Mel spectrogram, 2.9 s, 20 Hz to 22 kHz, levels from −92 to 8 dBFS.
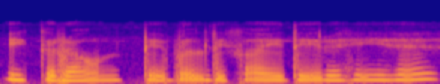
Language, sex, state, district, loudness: Hindi, female, Haryana, Rohtak, -15 LUFS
